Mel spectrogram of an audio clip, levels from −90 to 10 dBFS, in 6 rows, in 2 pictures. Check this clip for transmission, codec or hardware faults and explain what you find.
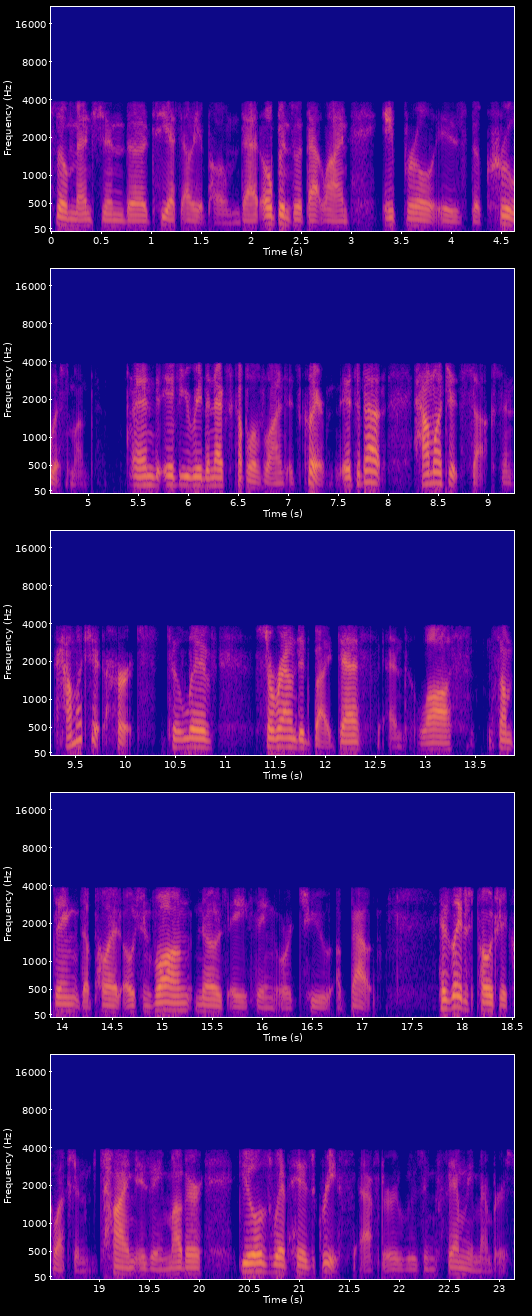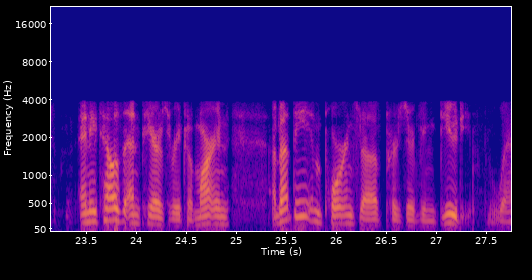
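The whole clip carries one fault: GSM full-rate codec coding. Throughout, the speech is confined to a 200 Hz to 3.7 kHz band with nothing above 3.8 kHz. Pulse-driven vocal-tract modelling leaves a plainly audible buzzy, gravelly roughness, consistent with 13 kbps GSM.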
